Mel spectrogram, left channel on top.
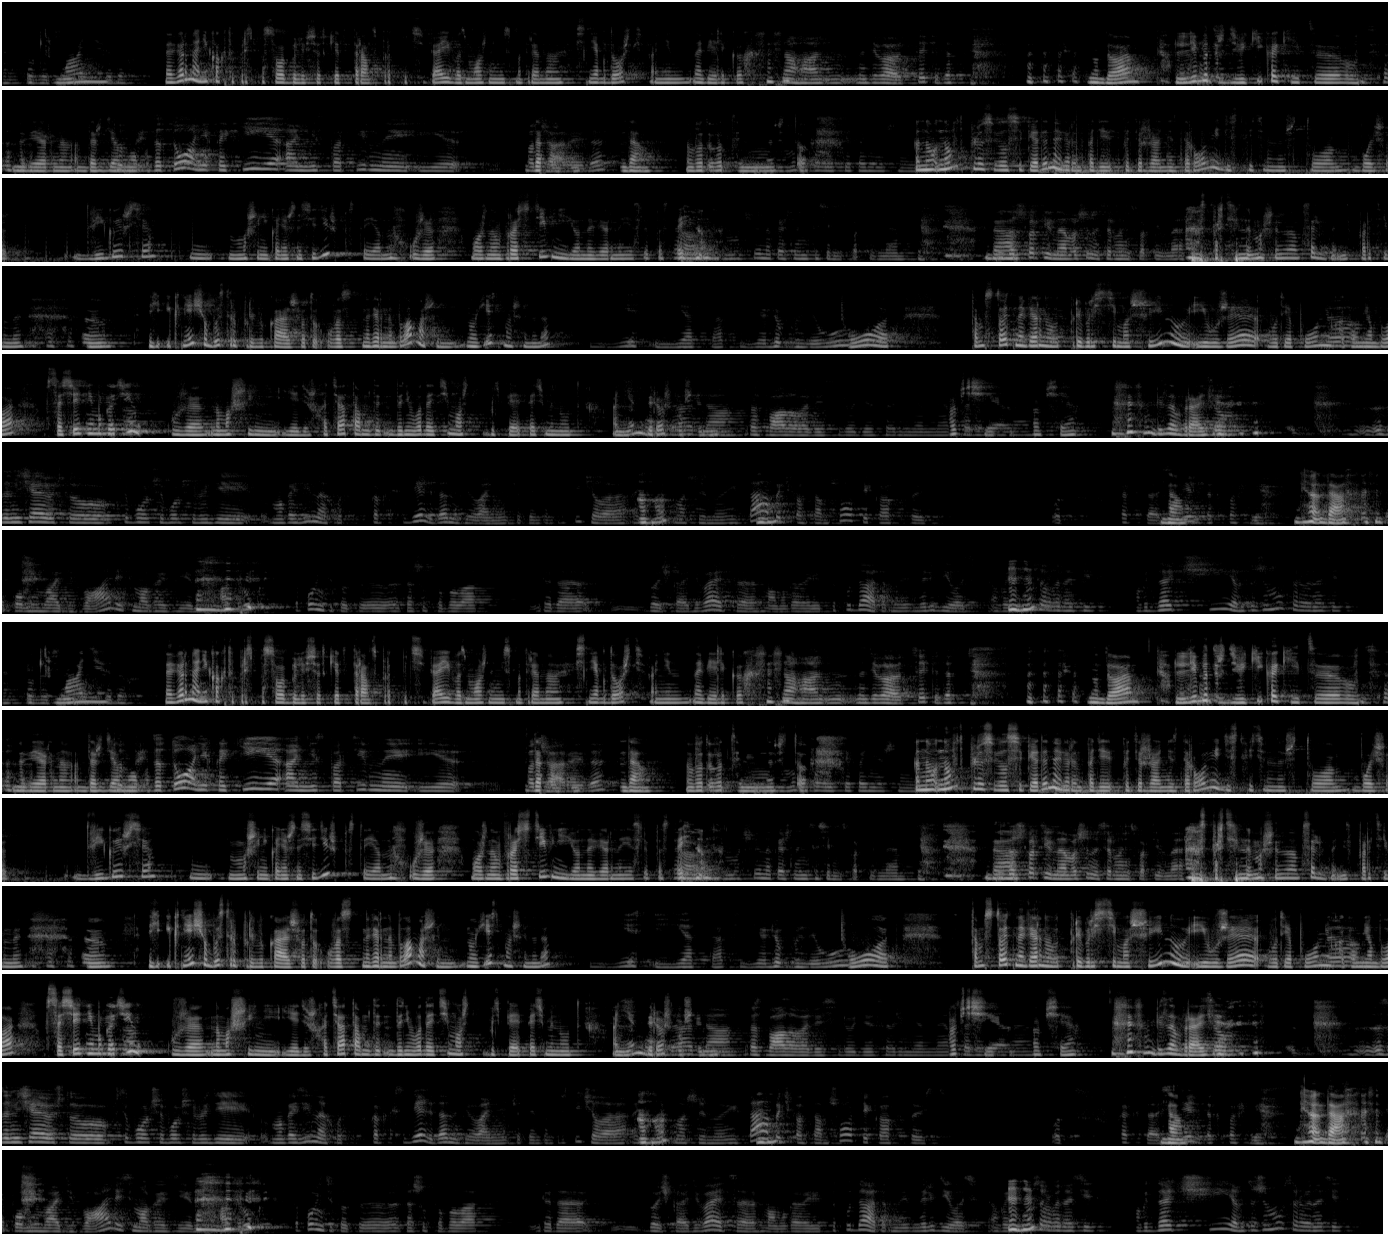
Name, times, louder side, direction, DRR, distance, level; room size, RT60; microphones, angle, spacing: voice 1, 0.0-1.4 7.8-10.8 11.8-12.1 13.6-14.2 15.0-18.8 19.1-20.1 20.8-23.1 34.4-37.3 37.7-39.6 41.8-42.3 47.5-50.1 54.7-55.2 56.1-56.8 61.5-65.8 67.4-67.8 68.3-68.4 68.8-75.8 76.0-77.0 77.2-78.6 79.8-81.3 81.6-82.2 83.3-85.7 86.2-88.1 88.4-94.1 94.5-96.6, right 3 dB, 80° right, 8 dB, 1.2 m, -44 dB
voice 2, 0.5-1.1 1.6-7.8 10.9-13.6 14.0-15.2 19.1-19.4 20.0-20.3 20.7-22.3 23.0-27.8 28.4-29.3 29.6-34.9 37.1-37.9 39.5-47.1 50.0-51.0 51.3-56.8 57.1-62.6 64.9-66.2 66.5-67.7 68.6-68.8 75.6-76.0 76.8-77.1 80.9-81.2 82.2-83.1 83.4-83.5 85.1-85.7 93.2-93.5, right 3 dB, 55° right, 13 dB, 1.1 m, -34 dB
sound 1, 24.2-29.7, left 1 dB, 60° left, 2.0 m, -52 dB
22.5 x 22.0 x 8.4 m, 0.82 s
head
